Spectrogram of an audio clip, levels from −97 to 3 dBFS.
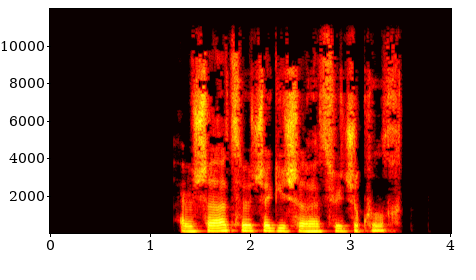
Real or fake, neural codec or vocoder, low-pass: real; none; 10.8 kHz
